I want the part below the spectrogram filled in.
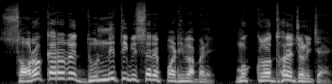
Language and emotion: Odia, angry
